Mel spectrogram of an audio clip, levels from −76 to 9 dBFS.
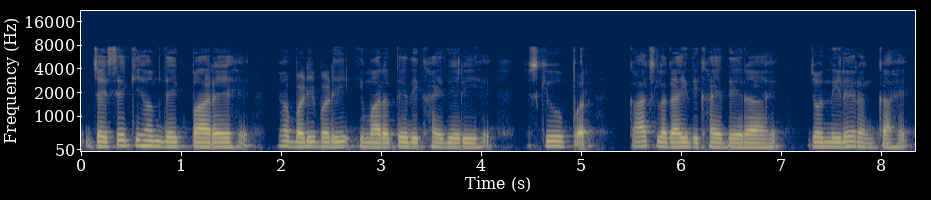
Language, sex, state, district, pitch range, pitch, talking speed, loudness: Hindi, male, Bihar, East Champaran, 125-140 Hz, 130 Hz, 195 wpm, -18 LUFS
